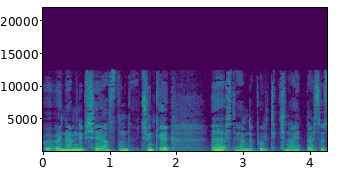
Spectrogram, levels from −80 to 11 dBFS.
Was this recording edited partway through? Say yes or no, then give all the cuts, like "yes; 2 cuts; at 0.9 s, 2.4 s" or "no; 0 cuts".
yes; 1 cut; at 2.7 s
